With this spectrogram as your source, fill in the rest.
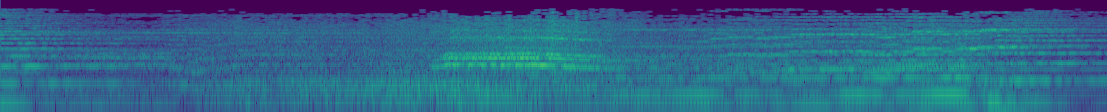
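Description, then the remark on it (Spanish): A train rumbles steadily along the tracks, a continuous low roar with a brief whistle-like tone rising in the middle before the rolling clatter carries on. “Después de un pequeño viaje en ferrocarril y otro más corto en automóvil”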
